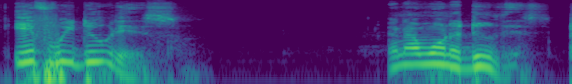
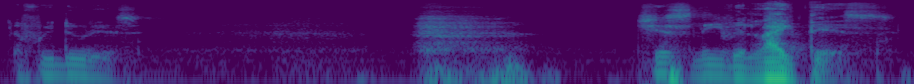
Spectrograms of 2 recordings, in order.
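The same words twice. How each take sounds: First: Raised pitch for her voice; imitated woman's proposition. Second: Hushed proposition. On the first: Woman laying out terms to the man, imitated proposition. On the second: Retold or imitated. Woman laying out terms to the man, hushed proposition.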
